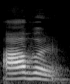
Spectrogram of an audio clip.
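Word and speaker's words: hour: और अमेरिकन का फर्क यह क्या है आवर इसे हावर नहीं पढ़ना आवर इसे हेयर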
